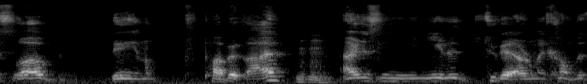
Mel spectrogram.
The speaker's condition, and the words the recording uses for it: Stuttering. But with you, when you're stuttering, it's expected because people are trying to like take in what you're saying.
